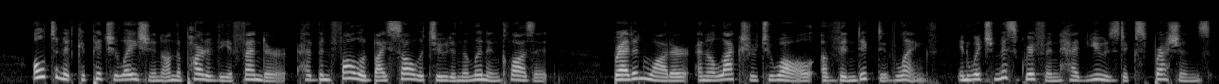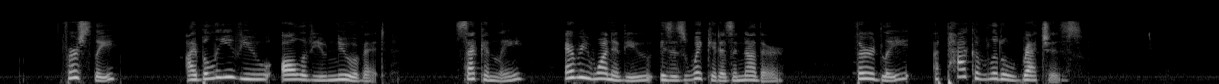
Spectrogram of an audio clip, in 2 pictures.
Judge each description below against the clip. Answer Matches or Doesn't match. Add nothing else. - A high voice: Matches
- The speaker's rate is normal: Matches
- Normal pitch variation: Matches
